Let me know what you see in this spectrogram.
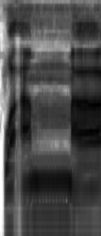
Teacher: میم شدد غنہ کرنا ہے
